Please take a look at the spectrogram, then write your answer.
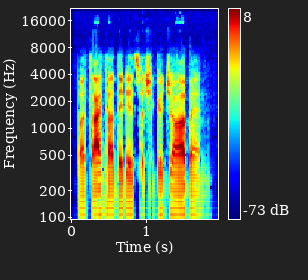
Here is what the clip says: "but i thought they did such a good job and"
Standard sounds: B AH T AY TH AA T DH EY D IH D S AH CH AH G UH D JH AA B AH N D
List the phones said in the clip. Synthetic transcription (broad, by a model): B AH T AY TH AA T DH EY D IH D S AH CH AH G UH D JH AA B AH N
